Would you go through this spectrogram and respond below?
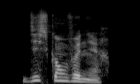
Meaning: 1. to disagree 2. to be inappropriate; to be unsuitable
- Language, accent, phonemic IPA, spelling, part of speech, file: French, France, /dis.kɔ̃v.niʁ/, disconvenir, verb, LL-Q150 (fra)-disconvenir.wav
